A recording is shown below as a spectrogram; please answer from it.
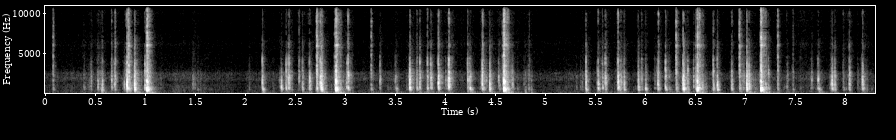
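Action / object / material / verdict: tap / plastic computer keyboard with round keycaps / plastic / none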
